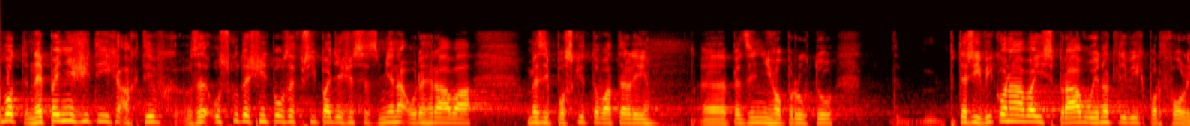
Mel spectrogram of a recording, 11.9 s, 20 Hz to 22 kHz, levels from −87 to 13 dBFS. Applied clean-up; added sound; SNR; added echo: none; none; none; none.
